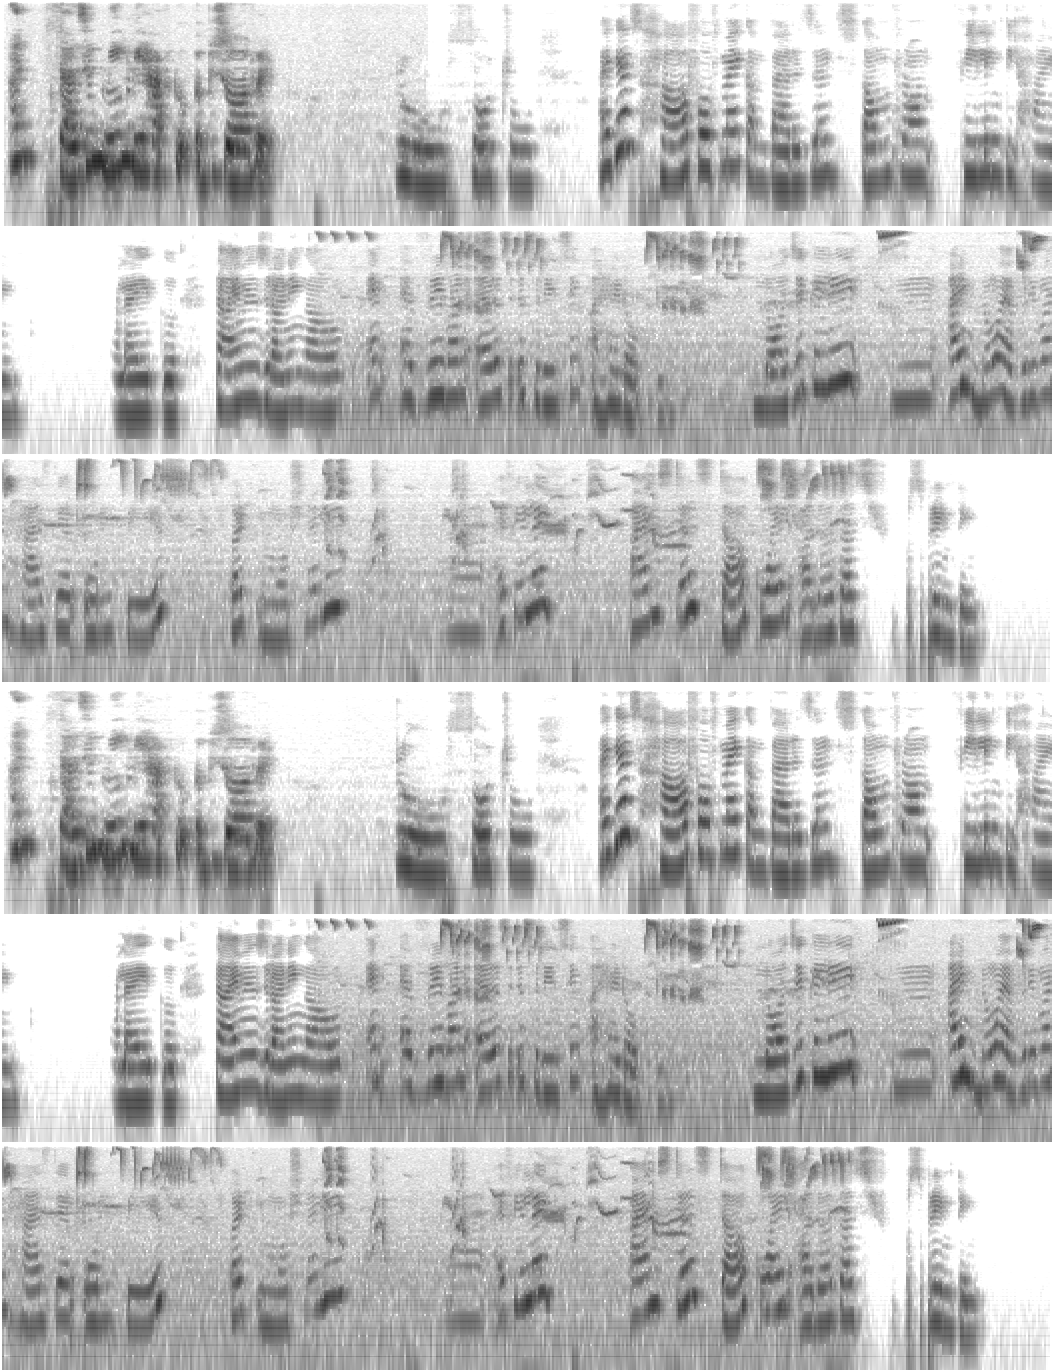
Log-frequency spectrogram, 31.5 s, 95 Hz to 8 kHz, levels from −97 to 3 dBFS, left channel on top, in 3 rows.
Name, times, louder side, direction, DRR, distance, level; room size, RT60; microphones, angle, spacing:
voice 1, 0.1-2.7, left 5 dB, 60° left, 0.6 m, -27 dB
voice 2, 3.9-5.3 6.0-9.3 9.6-10.6 11.6-12.2 12.6-17.2 18.0-19.1 19.4-22.6 23.3-24.4 25.4-26.5 27.3-30.8, right 2 dB, 85° right, 0.9 m, -35 dB
sound 1, 13.6-29.5, right 6 dB, 40° right, 0.6 m, -40 dB
3.2 x 3.2 x 2.4 m
head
